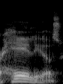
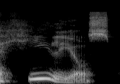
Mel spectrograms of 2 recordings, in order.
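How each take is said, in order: First: "Helios" opening with a HAY sound; corrected pronunciation of Helios. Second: "Helios" opening with a HEE sound; first pronunciation of Helios. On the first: Teacher correcting their own Greek reading, HAY-lee-os. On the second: Teacher reading the Greek passage aloud, HEE-lee-os. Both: Shown as a demonstration. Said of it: "we should say, maybe".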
